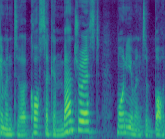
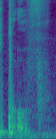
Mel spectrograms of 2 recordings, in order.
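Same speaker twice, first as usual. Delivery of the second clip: soft whispered poof; 10 dB quieter than usual. Acted. Distant muffled sound.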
